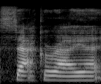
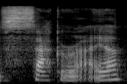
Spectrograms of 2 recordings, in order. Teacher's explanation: z becomes the sound s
